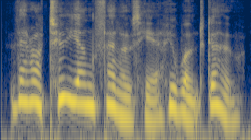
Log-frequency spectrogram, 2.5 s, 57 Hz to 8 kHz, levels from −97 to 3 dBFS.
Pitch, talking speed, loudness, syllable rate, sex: 175 Hz, 215 wpm, -15 LUFS, 5.8 syllables/s, male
